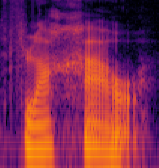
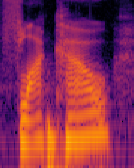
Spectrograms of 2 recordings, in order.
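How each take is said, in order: First: It is said with an Austrian German pronunciation. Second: It is said with an English-speaking pronunciation. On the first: The speaker calls it right. "the German and the Austrian pronunciation" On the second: The speaker calls it wrong. "it is not Flachau"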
